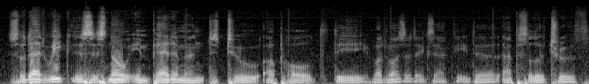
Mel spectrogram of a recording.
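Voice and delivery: ordinary talk, nothing marked

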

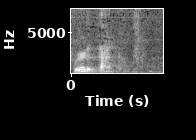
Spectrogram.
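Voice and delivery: whispered to herself; hushed inner wondering; inner thought. Retold or imitated. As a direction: breathe it as a private doubt. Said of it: "And I thought".

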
